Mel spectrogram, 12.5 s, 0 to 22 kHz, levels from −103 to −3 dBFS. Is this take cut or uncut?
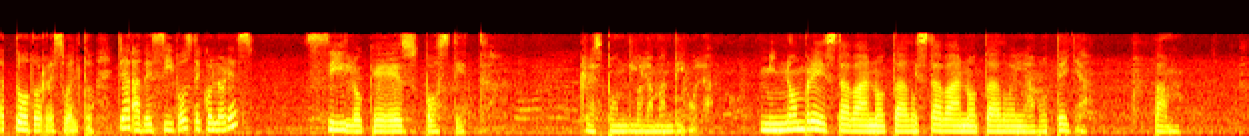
cut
